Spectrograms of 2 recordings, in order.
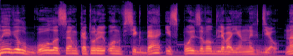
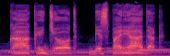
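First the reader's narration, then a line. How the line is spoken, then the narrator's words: Mock dry whisper. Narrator (Russian): спросил Гарри, подражая сухому шепоту императора Палпатина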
